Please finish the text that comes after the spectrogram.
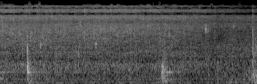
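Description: Heaping tablespoons of garlic fry in a pan with a continuous close sizzle, broken by a few soft stirring taps, and no voices over it.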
